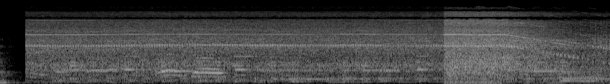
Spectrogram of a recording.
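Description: Corded electric reciprocating saw cutting through the cast CVT case of a mini ATV: the saw runs steadily with a high whine, gets louder about four and a half seconds in, then the motor's pitch slides down as it winds off near the end, once the blade is through.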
